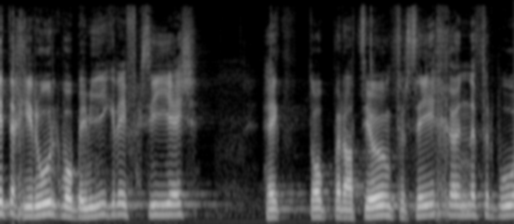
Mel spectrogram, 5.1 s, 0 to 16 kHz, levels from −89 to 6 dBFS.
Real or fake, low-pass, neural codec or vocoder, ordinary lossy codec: real; 14.4 kHz; none; none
